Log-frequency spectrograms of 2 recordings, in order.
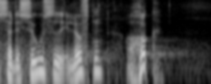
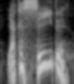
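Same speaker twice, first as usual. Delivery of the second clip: excited calling out; 8 semitones higher than usual. A narrator's reading. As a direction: call it out as a sudden discovery. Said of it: "råbte den tredje træ".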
